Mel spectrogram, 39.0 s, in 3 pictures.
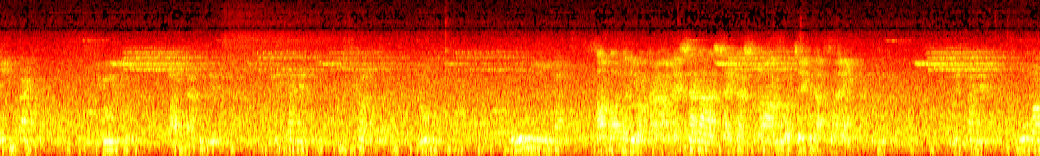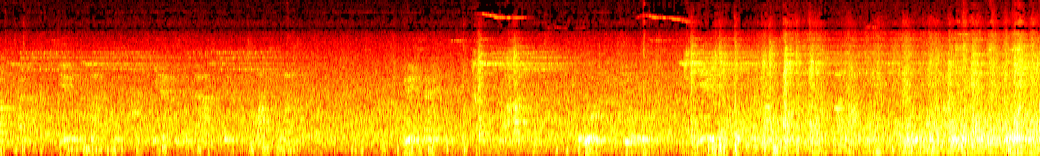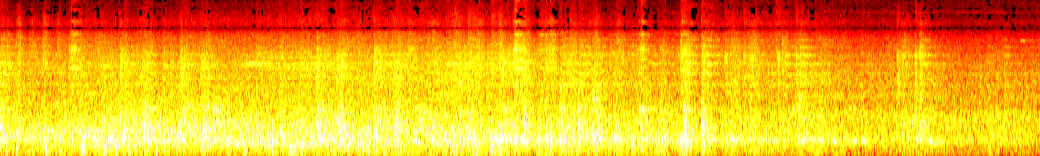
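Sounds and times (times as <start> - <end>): electric train passing: 0.0 - 39.0
wheels clacking over rail joints: 17.4 - 39.0.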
